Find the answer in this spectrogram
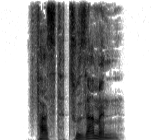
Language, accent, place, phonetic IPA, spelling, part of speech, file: German, Germany, Berlin, [ˌfast t͡suˈzamən], fasst zusammen, verb, De-fasst zusammen.ogg
- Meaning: inflection of zusammenfassen: 1. second/third-person singular present 2. second-person plural present 3. plural imperative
